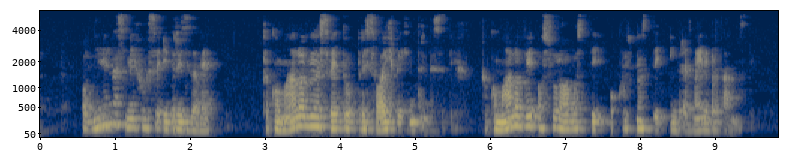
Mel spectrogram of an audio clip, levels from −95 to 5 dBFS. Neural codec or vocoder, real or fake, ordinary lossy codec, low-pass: none; real; none; 5.4 kHz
